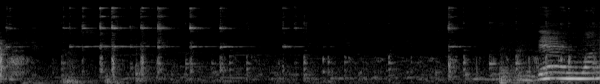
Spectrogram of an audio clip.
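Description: A metal whisk clinking and tapping against the inside of a glass measuring cup during stirring: many quick, irregular strikes, some with a short glassy ring. A voice comes in near the end.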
